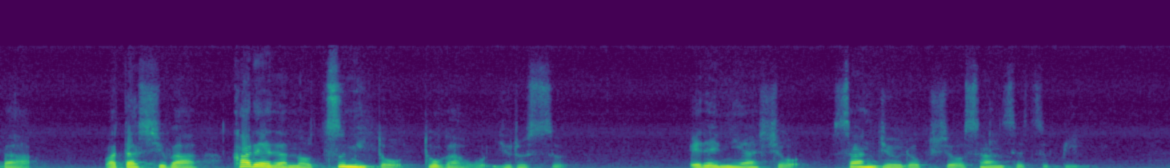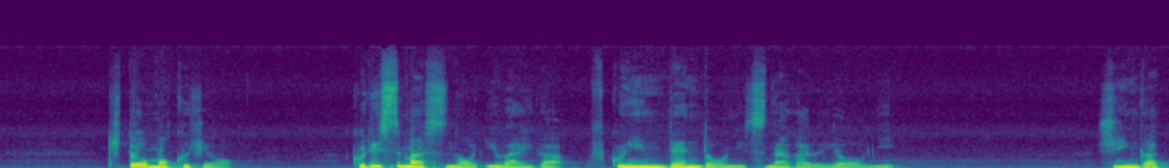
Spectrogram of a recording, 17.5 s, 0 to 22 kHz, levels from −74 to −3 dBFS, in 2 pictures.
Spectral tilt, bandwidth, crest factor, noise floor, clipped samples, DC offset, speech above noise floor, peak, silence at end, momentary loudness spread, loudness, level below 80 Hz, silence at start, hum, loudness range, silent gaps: -7 dB/octave; 14.5 kHz; 16 dB; -48 dBFS; under 0.1%; under 0.1%; 34 dB; 0 dBFS; 0 s; 19 LU; -14 LUFS; -42 dBFS; 0 s; none; 9 LU; none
